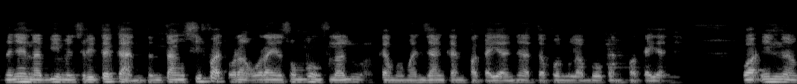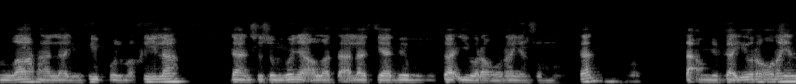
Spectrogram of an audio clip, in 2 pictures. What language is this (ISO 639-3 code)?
msa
